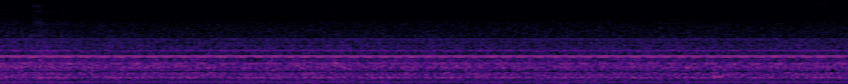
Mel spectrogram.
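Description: Steady low hiss and hum with a thin, unchanging high tone running through it; no music or speech is heard from the laptop.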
